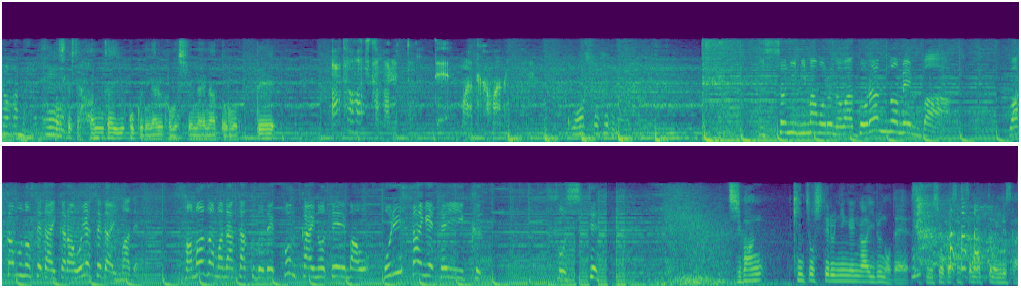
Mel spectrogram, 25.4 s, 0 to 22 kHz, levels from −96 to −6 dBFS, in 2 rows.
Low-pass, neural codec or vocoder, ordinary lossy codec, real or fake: 7.2 kHz; none; AAC, 48 kbps; real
